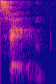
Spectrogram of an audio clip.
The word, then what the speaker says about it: Stein: Which, to be fair, his name is Stain, and it's spelled like Stein.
